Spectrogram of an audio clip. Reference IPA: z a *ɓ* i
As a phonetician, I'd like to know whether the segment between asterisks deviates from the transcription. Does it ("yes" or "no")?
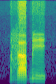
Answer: no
